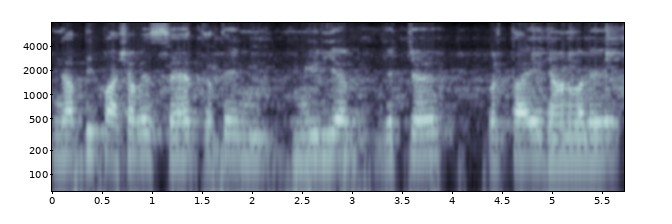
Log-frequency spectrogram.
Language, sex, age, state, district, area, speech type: Punjabi, male, 30-45, Punjab, Mansa, urban, spontaneous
